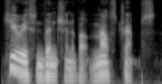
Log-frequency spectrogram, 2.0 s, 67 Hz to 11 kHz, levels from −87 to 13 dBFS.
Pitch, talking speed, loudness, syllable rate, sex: 115 Hz, 175 wpm, -18 LUFS, 5.7 syllables/s, male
